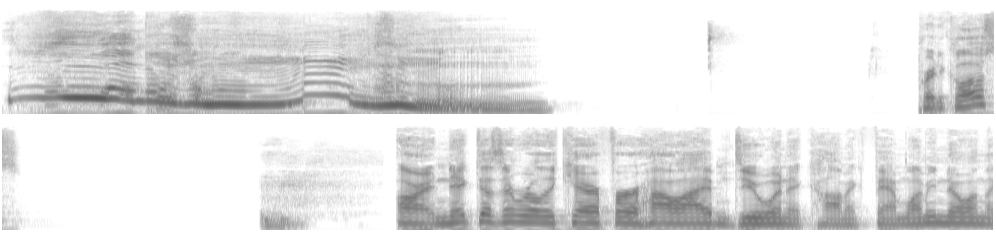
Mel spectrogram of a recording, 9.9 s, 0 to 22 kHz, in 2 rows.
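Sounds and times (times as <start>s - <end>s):
voice imitating a character combusting into flames: 0.0s - 2.8s
speech: 0.2s - 2.3s, 4.6s - 5.1s, 6.2s - 9.9s.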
